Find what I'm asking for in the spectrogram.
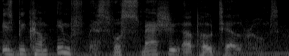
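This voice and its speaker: A sly, theatrical video game devil acted by a man pitches his deals like a mocking salesman. His voice swings dramatically up and down, with loud music playing behind it. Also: lively intonation, a little slow, close to an everyday voice. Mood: smooth, persuasive. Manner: grandiose, mocking, salesman-like patter. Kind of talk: video game character acting.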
